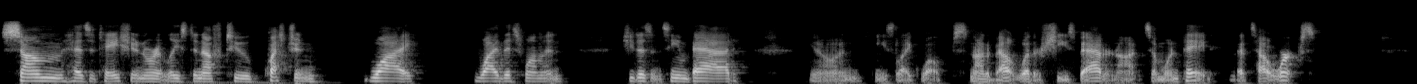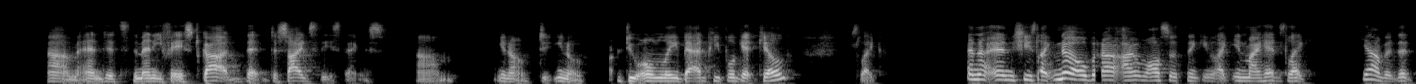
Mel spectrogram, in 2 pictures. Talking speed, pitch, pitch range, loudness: 165 wpm, 155 Hz, 145-205 Hz, -21 LUFS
